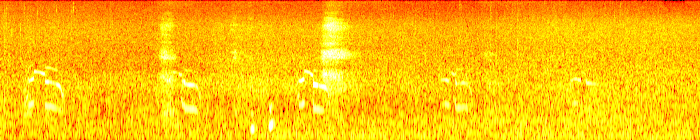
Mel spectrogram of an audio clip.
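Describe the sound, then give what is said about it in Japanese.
Gulls give several mewing, cat-like calls over the steady wash of surf; the cries come in scattered bursts, faint against the constant roar of the sea. “この鳴き声、すごく海って感じがするから好きなの。”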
